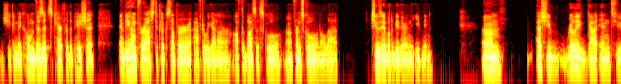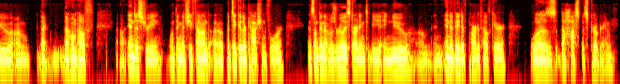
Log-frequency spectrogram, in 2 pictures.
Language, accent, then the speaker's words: English; Northwest Ohio, United States; born and raised in Northwest Ohio.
